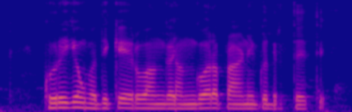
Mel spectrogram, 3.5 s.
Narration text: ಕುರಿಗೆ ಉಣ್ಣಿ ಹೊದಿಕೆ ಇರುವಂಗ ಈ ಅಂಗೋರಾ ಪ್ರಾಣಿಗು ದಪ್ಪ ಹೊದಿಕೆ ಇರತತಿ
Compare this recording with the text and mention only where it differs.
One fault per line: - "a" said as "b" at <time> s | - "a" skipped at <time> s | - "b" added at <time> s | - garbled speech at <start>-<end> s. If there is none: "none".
- "ಉಣ್ಣಿ" skipped at 0.8 s
- "ಈ" skipped at 1.7 s
- "ದಪ್ಪ ಹೊದಿಕೆ" skipped at 2.8 s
